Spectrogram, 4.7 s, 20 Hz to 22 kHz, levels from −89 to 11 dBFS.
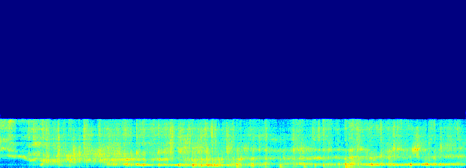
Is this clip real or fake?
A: fake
